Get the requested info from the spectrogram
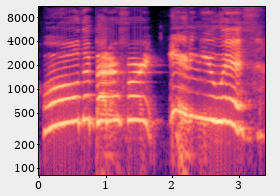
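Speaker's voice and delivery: the wolf pounces, roaring. Acted. Wolf reveals himself.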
